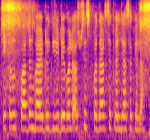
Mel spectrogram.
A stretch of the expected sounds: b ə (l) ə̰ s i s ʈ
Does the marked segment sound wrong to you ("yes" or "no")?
no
